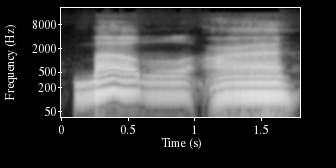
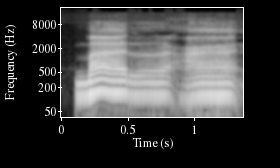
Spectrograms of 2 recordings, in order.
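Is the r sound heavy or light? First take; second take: heavy; light. First: The r sound is heavy and thick. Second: The r sound is light and thin. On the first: The speaker calls it right. "kalau ditafkhimkan" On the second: The speaker calls it wrong. "masih polos"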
